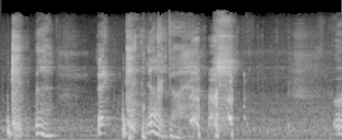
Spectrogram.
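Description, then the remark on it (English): A few short, sharp sneezes from a person and breathy vocal bursts come in quick succession with brief pauses, then trail into quiet. “For the listener, that is actually how I sneeze.”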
